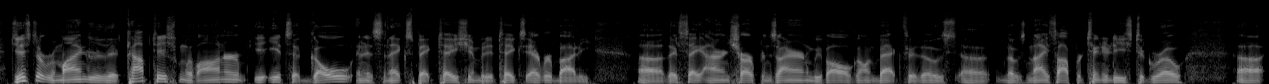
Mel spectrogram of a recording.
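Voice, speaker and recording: Folksy, low-voiced man with clear tone. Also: no room sound, clean studio sound. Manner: folksy, encouraging. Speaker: head of a school athletics association leading a conference call. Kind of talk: informal address to members on a conference call.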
